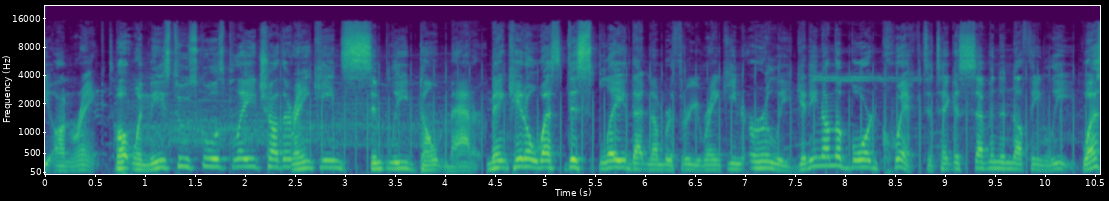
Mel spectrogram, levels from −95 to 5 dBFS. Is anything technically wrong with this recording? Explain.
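Yes, there are three faults.

From 2.23 s to the end at 10.53 s, a train of clicks ticks over the sound at a regular pace of about 8.5 per second, some seventy near-identical pops peaking roughly 10 dB above the audio and audible in pauses too. The likely cause is interference from nearby equipment or a faulty connection or power supply injecting a repeated pulse.

Between 2.45 s and 2.47 s, the audio abruptly jumps forward, a skip ahead with no gap or fill at the join. Roughly 400 ms of material vanished, dropped in transit or discarded by an overflowing jitter buffer while later audio was already waiting.

From 4.41 s to 5.78 s the sound runs about 6% fast at unchanged pitch, giving a hurried feel. This is a jitter buffer speed-up: holding more audio than its target, the receiver trimmed around 100 ms in short pitch-period pieces to reduce delay.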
